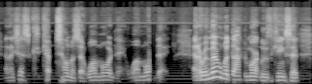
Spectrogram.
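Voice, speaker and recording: In a dry, close sound with no echo and music in the background, a man with an American accent talks at a medium pitch with lively intonation. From Philadelphia, US. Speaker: trainer at a prisoner reentry program. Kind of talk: motivational talk to a group. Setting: room with live audience. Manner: animated.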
